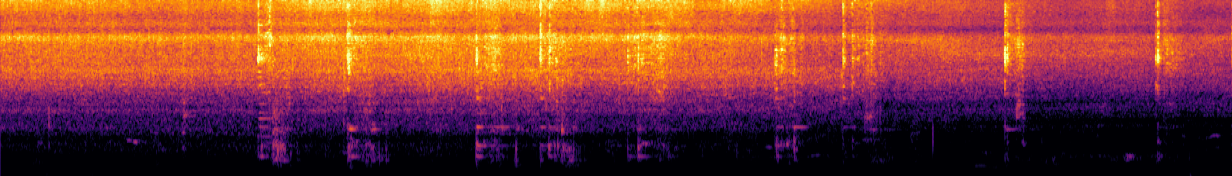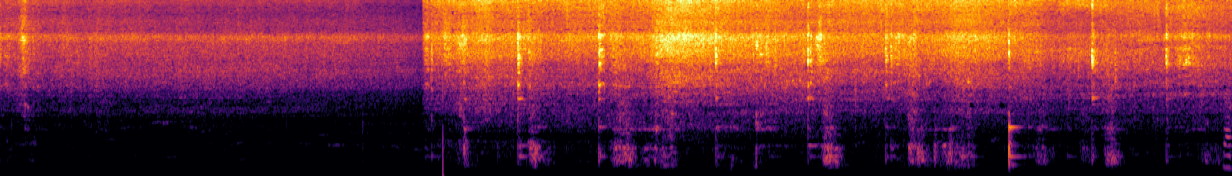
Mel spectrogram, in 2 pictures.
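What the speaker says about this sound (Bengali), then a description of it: "ঘাটকলটা ভাজা হয়ে গেছে" Ghetkol (taro-family greens) with salt and turmeric frying in a pan and being stirred, a soft steady sizzle broken by repeated scraping clicks of the spatula, close and fairly quiet, growing a little louder near the end.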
